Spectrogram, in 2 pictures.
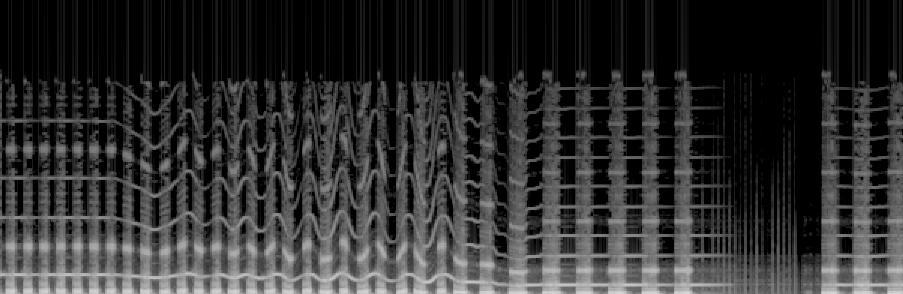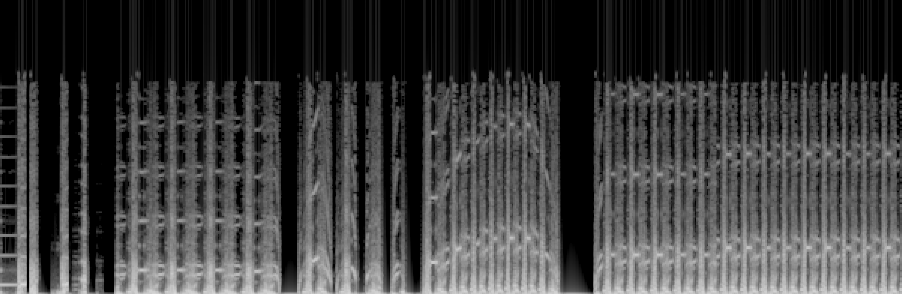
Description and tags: F Me FXC
circuit-bent, core, experimental, coleco, rythmic-distortion, just-plain-mental, bending, glitch, murderbreak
